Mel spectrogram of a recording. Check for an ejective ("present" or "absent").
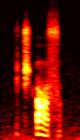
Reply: present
